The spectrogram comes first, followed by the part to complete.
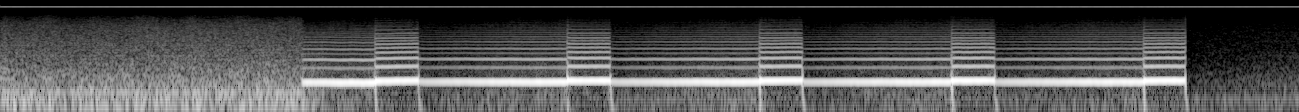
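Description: Steady hiss with a faint hum. About a second and a half in, a loud electronic tone starts, one steady pitch broken by a short gap about once a second, and it stops abruptly.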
